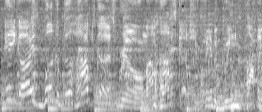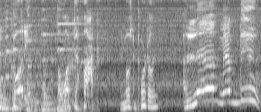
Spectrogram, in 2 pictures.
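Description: A man voicing a cheery, hyper male green bunny toy in a bouncy, drawn-out sing-song way. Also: high voice, very animated, full character voice, poor audio. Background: music.

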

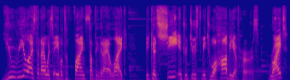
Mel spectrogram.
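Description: A man plays a hot-tempered young husband in a manga dub. His voice is bright and tense, with lively swings of pitch, earnest and forceful over background music. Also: a little fast, exaggerated voice. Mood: stern. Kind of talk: dramatic manga dub acting.

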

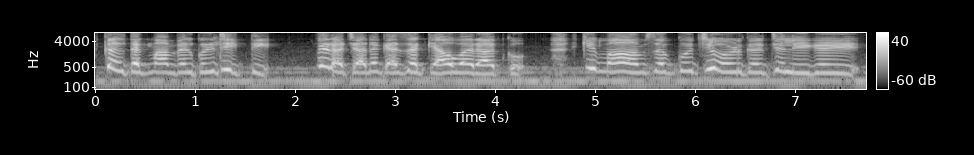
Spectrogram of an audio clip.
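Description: A woman voicing an anxious young sister of an Indian family in an animated horror story, with music underneath. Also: extremely high pitch, slow pace. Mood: grieving.

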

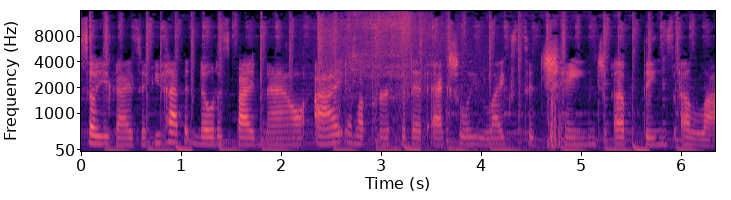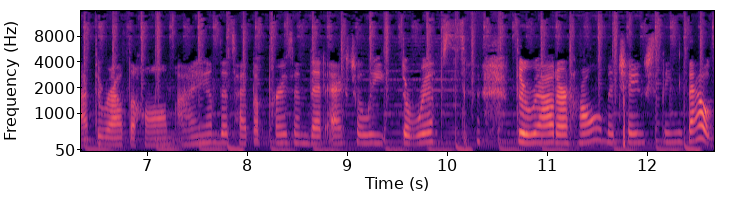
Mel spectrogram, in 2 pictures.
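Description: A woman hosting a home cleaning vlog, chatting in a relaxed voice-over and talking straight to her viewers with light laughs. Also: mid-range voice. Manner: talks straight to viewers, laughs lightly, asides with "you guys".

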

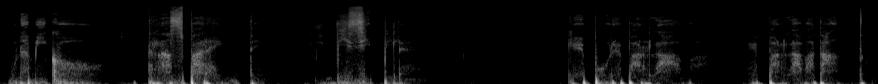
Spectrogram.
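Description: A young man whispering a bedtime fairy tale for ASMR, close to a studio microphone in a small room. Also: no echo. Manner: slow unvoiced whisper, drawn-out pauses. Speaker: ASMR streamer. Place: small dim room with colored string lights. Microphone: close studio mic, earphones.

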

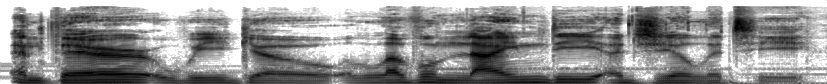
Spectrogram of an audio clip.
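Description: A young man with a raspy, hoarse voice from being ill, chatting casually over his gameplay and swearing now and then. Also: fairly low pitch, slow, soft background music. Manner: laid-back, swears casually. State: hoarse from illness. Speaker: gaming video creator.

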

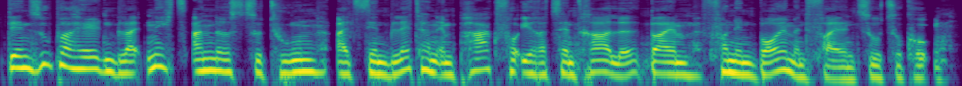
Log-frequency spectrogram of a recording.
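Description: A man's voice: mid-range voice, normal speed, hardly any pauses, no room sound, clean studio sound. A man reading a children's audiobook expressively, telling it wryly from a boy's point of view. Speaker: audiobook narrator. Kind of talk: expressive children's audiobook narration as a boy narrator.

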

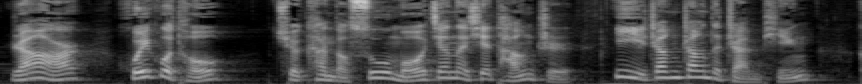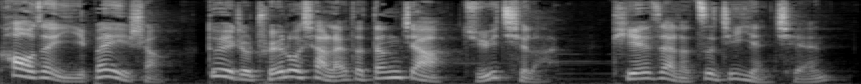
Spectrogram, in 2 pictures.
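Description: A man narrating a scripted dramatic story in an expressive storytelling manner. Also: on the high side, normal speed, hardly any pauses, faint music behind. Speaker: audiobook narrator.

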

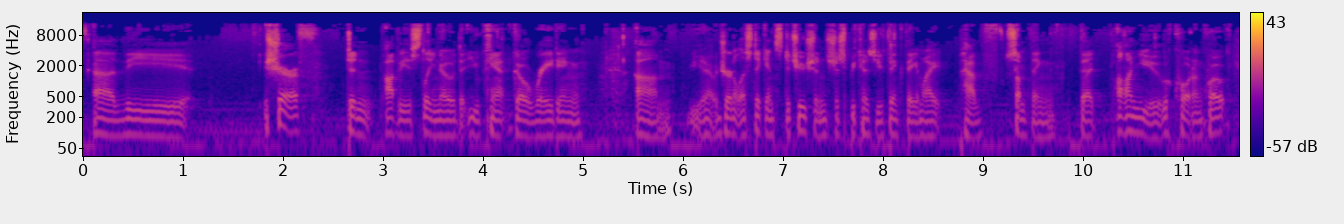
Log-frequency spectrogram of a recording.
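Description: Lowish guy on a radio interview, explains stuff step by step, careful and chatty. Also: steady tone. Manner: measured, explanatory, hedging. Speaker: journalist guest.

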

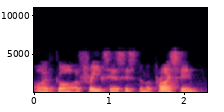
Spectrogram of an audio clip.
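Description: Higher-pitched man on a dull webcam recording. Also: level tone, normal speed. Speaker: personal trainer. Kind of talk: casual opinion vlog talk to camera. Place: bright furnished living room at home. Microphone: webcam mic at about arm's length.

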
